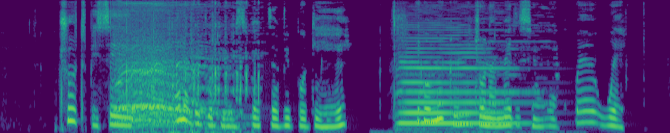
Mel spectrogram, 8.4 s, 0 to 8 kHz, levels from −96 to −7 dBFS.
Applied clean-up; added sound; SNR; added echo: classical method spectral subtraction.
